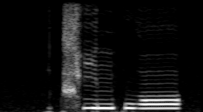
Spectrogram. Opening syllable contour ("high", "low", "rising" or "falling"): high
